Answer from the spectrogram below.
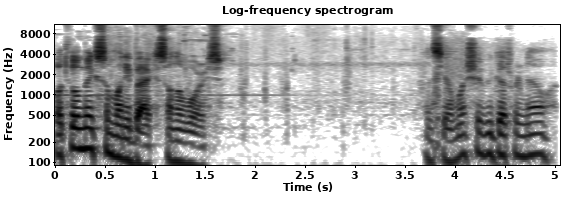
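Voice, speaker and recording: There's a faint hiss or hum behind this man's medium-pitched voice as he talks at a moderate pace. He streams a game live in a laid-back way, thinking out loud while playing and answering viewers in casual commentary.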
